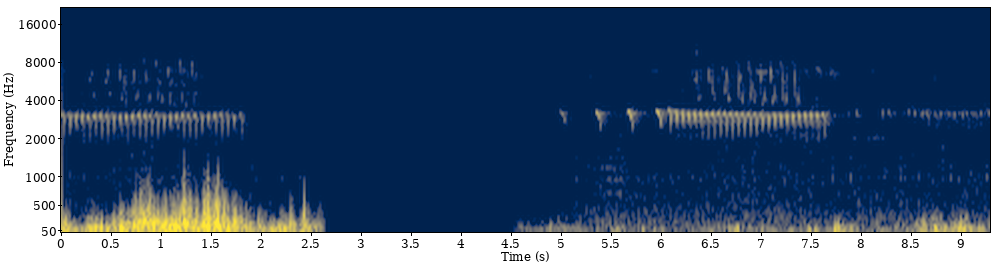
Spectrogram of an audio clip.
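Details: Male wrentit in Hazard Canyon singing to define and defend his territory, tail vibrating as he trills: a steady, rapid run of clipped whistled notes, a few lead-in notes then a long even trill, with rustling and low rumbling noise early on.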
